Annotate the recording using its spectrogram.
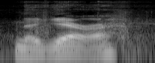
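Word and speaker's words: Nájera: I'm pretty sure the J is not pronounced like a J. Niera.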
